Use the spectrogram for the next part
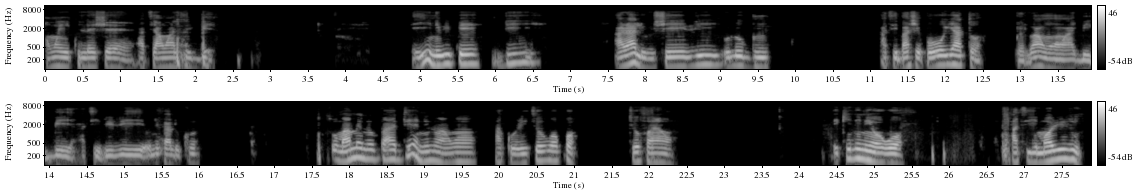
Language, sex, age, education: Yoruba, male, 30-45, tertiary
